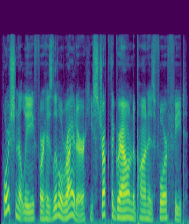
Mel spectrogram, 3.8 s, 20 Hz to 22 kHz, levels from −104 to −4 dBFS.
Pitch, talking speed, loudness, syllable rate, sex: 135 Hz, 205 wpm, -20 LUFS, 5.4 syllables/s, male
